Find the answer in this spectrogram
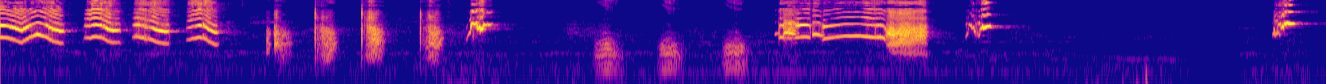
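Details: Asian pied starling male singing, kept as a tutor recording for other starlings: wavering looping whistles at the start, then harsh squawks and a broad grating burst, ending with brief whistles.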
